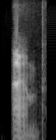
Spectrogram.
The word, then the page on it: AMP: British English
